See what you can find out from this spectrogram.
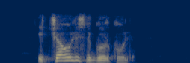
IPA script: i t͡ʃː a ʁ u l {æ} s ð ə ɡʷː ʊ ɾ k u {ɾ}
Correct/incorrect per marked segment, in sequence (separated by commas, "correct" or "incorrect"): incorrect, incorrect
